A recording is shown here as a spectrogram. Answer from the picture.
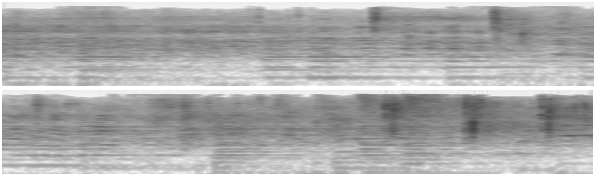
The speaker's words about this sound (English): Are you clapping that?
